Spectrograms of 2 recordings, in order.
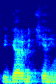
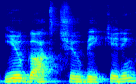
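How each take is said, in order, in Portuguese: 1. Got e to se juntam e viram gotta. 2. Got e to são ditos como palavras separadas.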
